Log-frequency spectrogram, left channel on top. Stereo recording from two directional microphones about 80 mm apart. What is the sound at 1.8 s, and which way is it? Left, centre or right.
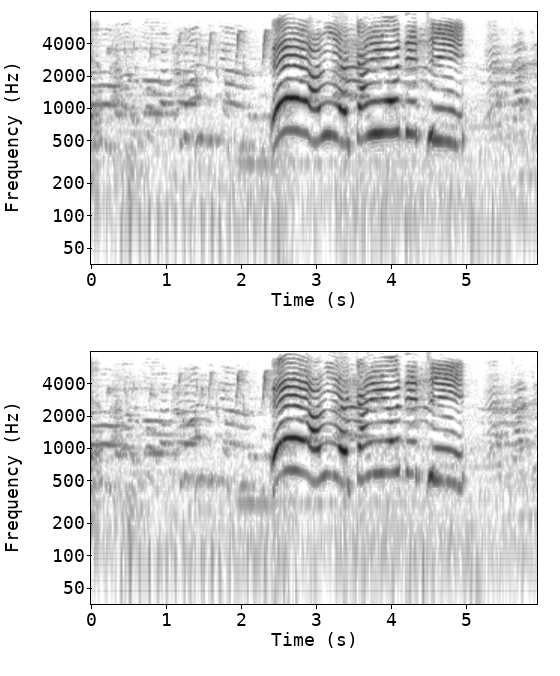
Chirp, centre.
